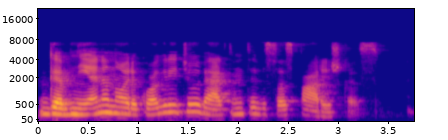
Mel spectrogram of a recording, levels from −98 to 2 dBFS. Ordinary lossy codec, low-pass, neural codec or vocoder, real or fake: MP3, 64 kbps; 7.2 kHz; none; real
